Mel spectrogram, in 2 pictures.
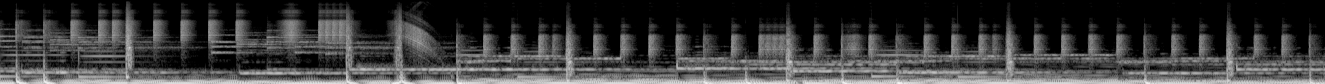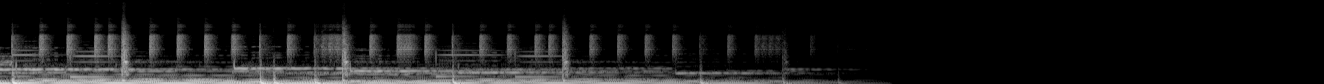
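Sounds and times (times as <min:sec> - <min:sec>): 
instrumental outro music: 0:00.0 - 0:21.6.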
